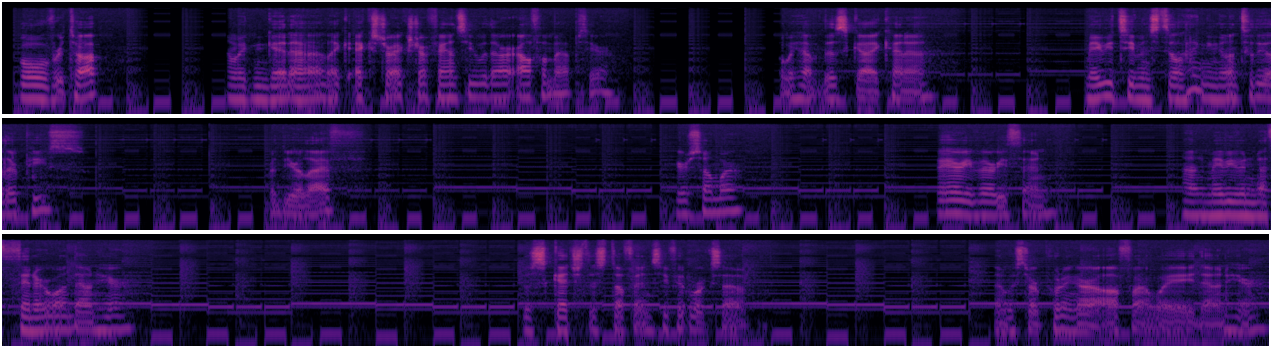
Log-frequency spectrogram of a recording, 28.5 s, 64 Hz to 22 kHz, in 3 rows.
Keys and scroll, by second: 8.9 ctrl+z, 9.6 ctrl+z, 10.4 ctrl+z, 10.6 ctrl+z, 10.7 ctrl+z, 25.1 s, 25.7 s.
